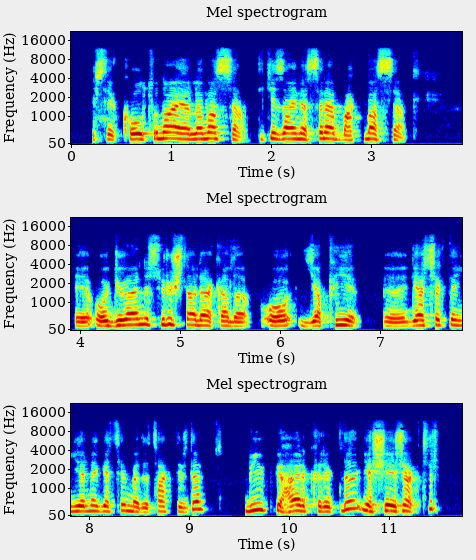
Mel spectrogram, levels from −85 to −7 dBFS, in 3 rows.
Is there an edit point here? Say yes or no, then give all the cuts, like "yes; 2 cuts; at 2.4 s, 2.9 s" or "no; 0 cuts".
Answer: no; 0 cuts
